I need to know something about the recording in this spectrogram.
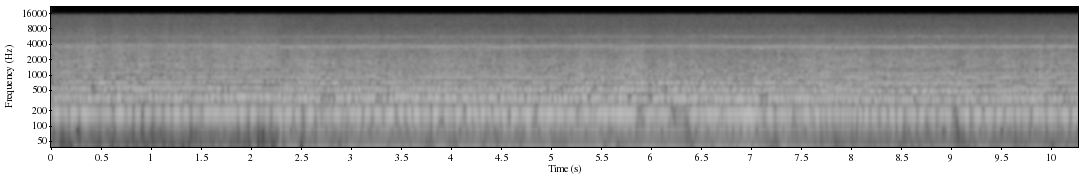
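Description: A drone's propellers buzz with a steady, loud whine as it hovers close by.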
